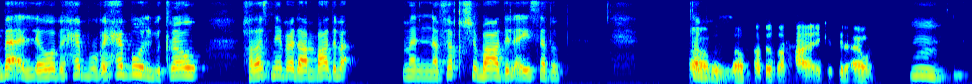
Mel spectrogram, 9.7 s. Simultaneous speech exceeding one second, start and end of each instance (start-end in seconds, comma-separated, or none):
none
